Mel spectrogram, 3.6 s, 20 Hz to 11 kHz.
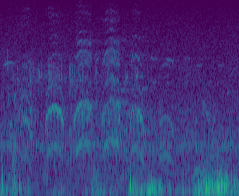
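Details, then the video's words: A common tern of a pair at their nest by Trakai Castle near Vilnius, Lithuania, on 4 June 2022 gives about six harsh, arched, nasal calls in quick succession, roughly two per second, over low wind rumble. "VISDIEF (COMMON TERN)"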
